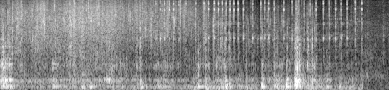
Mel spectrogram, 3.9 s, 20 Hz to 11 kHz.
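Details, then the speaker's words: Brompton with a Sturmey Archer hub gear freewheeling in gear 1: fast, light, even ticking that slows as the wheel winds down. This is normal hub pawl ticking, which varies by gear and whether pedalling or freewheeling. "So just remember, that lovely ticking is just life with Sturmey Archer."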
